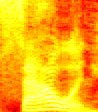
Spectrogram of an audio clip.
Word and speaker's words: Samhain: And my boyfriend kept asking me, what is Samhain? And I'm like, that's Samhain. He's like, that's Samhain? Why is it spelled like that? I'm like, because it's Gaelic.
